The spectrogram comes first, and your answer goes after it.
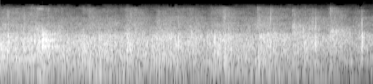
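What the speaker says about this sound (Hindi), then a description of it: "मैं चाहता हूं एक और तालियों से मुझे आप आदेशित करें।" A crowd at a Hindi comic poetry recital (kavi sammelan) claps continuously, a dense, even wash of applause that holds steady without a break.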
